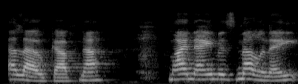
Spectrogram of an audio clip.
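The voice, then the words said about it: Attempted put-on British accent. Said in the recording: “give us your best uh, British accent ... Hey, that's better than I could do.”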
